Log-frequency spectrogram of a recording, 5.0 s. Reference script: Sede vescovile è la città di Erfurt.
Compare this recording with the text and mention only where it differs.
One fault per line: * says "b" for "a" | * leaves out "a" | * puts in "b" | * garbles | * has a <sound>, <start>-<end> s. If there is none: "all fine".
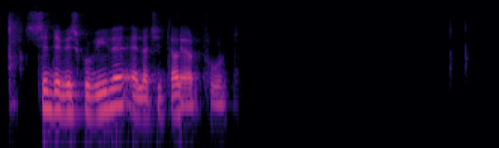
* leaves out "di"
